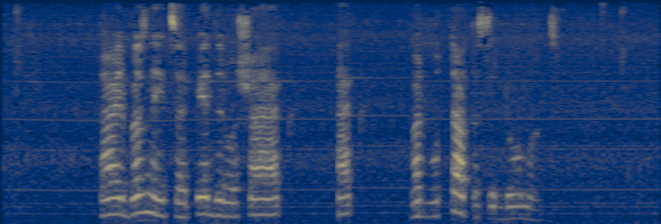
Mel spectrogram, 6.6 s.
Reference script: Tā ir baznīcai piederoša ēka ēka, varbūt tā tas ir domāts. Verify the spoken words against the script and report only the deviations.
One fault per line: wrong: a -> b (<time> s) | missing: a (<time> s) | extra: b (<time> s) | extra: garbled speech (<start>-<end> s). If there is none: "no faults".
no faults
